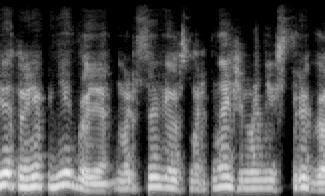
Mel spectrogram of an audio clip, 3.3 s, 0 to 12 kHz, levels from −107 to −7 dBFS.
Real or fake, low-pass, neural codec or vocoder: fake; 10.8 kHz; codec, 44.1 kHz, 3.4 kbps, Pupu-Codec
